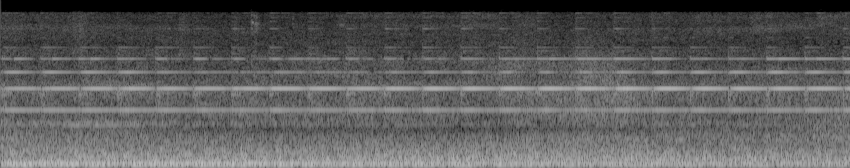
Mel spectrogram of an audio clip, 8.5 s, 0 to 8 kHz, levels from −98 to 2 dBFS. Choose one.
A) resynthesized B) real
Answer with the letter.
B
